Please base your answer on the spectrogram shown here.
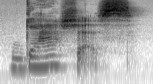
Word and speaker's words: gaseous: Nauseous, gaseous. Here again, we do have a common spelling pattern. The letter S right before the suffix is blending with that E and becoming the SH.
